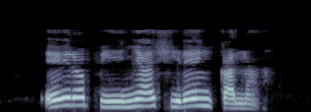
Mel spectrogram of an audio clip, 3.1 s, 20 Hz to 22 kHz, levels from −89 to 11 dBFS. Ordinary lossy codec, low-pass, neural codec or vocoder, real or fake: AAC, 32 kbps; 7.2 kHz; none; real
